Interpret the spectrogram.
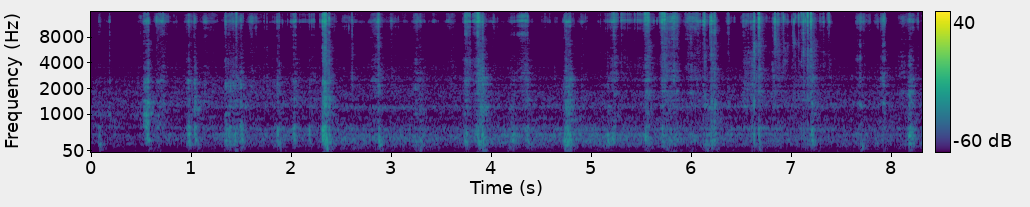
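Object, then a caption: Molded polystyrene foam packaging tray. A thin pointed stick held in hand scratches and scrapes the surface of a white, hollow, molded polystyrene foam packaging tray with cup-shaped cells. The result is a quiet, steady series of short, dry, squeaky scrapes with bright hiss and almost no low end, each stroke dying away almost at once.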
